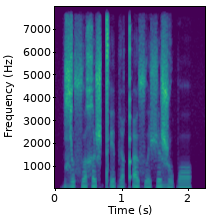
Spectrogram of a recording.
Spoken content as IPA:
ʑ ʌ˥ sʷ ɛ˥ χ i˥ ʂ tʼ e˥ p i˩ qʼ e˥ sʷ ɛ˩ ʃ e˥ ʐ o˩ p ɔ˩

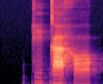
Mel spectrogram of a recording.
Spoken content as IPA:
k i˦ ɡ a˦˨ h ɔ˧

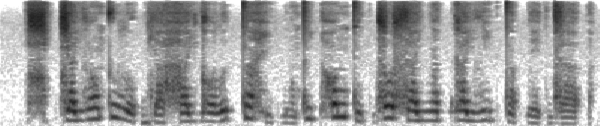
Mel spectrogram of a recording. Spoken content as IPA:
ɕ i˨ k̚ ɕ a˧ j l ɔ̃˦ t̪ u˥˧ l o˨ ʔ b j a˨˩ h a˧ j ɡ ɔ˧ l o˦ t̚ t̪ ã˥˧ h i˨ ʔ b ɔ̃˨˩ t̪ i˦ ʔ h ɔ˦ n t̪ ĩ˨ k̚ d͡z ɔ˥˧ s a˦ j ŋ ã˦ t̚ ɡ a˥˧ j l i˦ ʔ t̪ ã˨ p̚ l e˨ ʔ d͡z a˨ ʔ

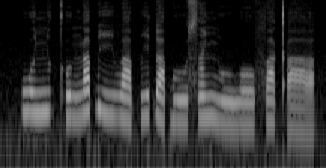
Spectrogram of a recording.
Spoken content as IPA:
w ʊ˦ ɲ ʊ˦ kʼ ʊ˨ ŋ a˦ ɓ iː˨ β a˨ p i˦ ɗ a˨ ɓ uː˨ s ã˦ ɲ uː˨ w oː˨ f a˦˨ kʼ aː˨

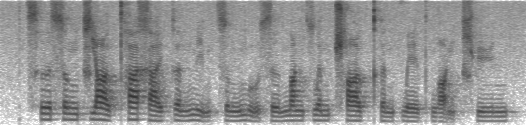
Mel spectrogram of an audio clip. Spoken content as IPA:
t͡sʰ ɹ̩˦ s ʊ˦ ŋ t͡ɕ j ɑ˥˨ ʊ̯ t̪ʰ ä˦ x a˨˦ ɪ̯ k ə˨˦ n n̪ ḭ˨˩ n t͡s ʊ˨˦ ŋ m ṵ˨˩ s ɹ̩˨˦ n̪ ɑ˦ ŋ t͡s w ə˦ n ʈ͡ʂʰ ɑ˦ ʊ̯ kʰ ə˨˦ n f w e˨˦ ɪ̯ pʰ w ɑ̰˨˩ ŋ t͡ɕʰ y˦ n

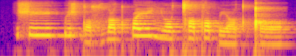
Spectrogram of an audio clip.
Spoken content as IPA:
ʃ eː˥ ɡ͡b ɘ˥ ʃ d ɔ˩ sˤ ʎ ʏ˧ tˤ p eː˥ ʎ ɔ˧ ǀ ə˧ tˤ ʏ˥ p eː˩ tˤ ǃ ɔ˩

